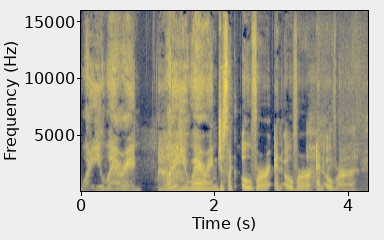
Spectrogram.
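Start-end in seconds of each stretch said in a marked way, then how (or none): 0.0-2.1 eerie, super creepy voice. Speaker retelling a story's anonymous phone caller, super creepy voice. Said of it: "in a super creepy voice".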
